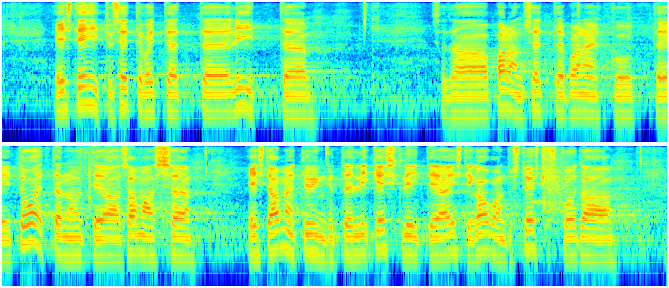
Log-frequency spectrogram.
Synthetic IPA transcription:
e̞ːst̪ie̞ɦit̪ˑːuse̞t̪ːe̞vɤt̪ʲˑjɑt̪ːeliːt̪ːˑ | se̞d̪̥ɑpɑɾɑnd̪use̞t̪ːe̞pɑnekut̪ːˑe̞jt̪o̞e̞t̪ˑːɑnud̪̥jɑsɑmɑs | e̞ːst̪iɑme̞t̪ːˑiyɦiŋɡut̪ːˑeke̞skliːt̪ːˑejɑe̞ːst̪ikɑwb̥ɑnd̪̥ust̪ø̞ːst̪u̥sko̞d̪ɑ

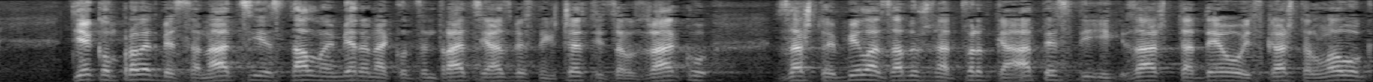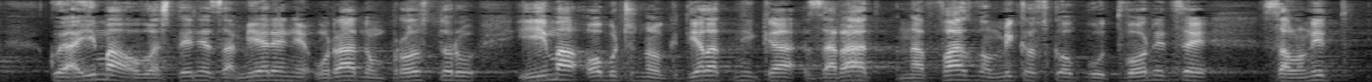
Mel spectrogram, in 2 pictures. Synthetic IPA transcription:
t̪je̞ːko̞mpɾo̞ʋe̞d̪̚be̞sanaːt̪sije̞st̪aːlˠnojemje̞ɾenako̞nt̪se̞nt̪ɾaːt̪sijeazʋesnixt͡ʃe̞st̪it̪sauzɾaːku | zaʃt̪o̞je̞biːlˠazad̪uʒe̞nat̪ʋr̩d̪kaat̪est̪iizaːʃt̪i̥t̪ad̪e̞oiskaʃt̪e̞lno̞ʋo̞ɡː | o̞jaimao̞ʋlˠaʃt̪e̞ːɲeza̰mje̞ɾe̞ɲe̞ʔuɾaːd̪no̞mpɾo̞ːst̪o̞ɾu | iimaʔo̞but͡ʃeno̞ɡd̪je̞lat̪nikazaɾaːd̪nafaːzno̞mːikɾo̞sko̞put̪ʋo̞ːɾnit̪se̞ | salonit̪

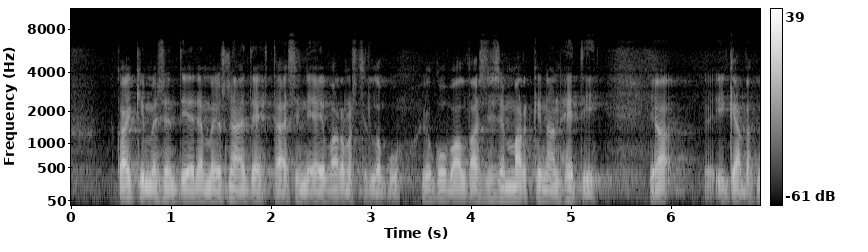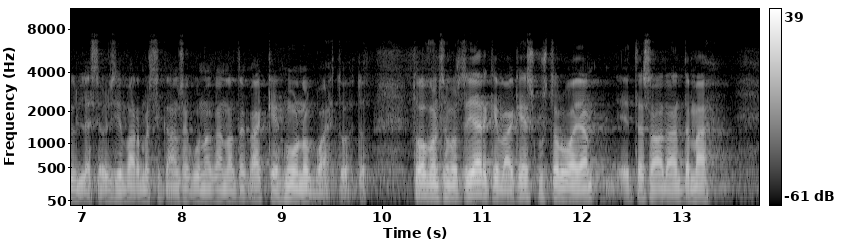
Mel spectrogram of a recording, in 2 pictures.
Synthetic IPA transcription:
kɑikːimesent̪iedæmːæjosnæint̪eht̪æisinnieiʋɑrmɑst̪illopujokuʋɑlt̪ɑisisemmɑrkːinɑnhet̪i | jɑ̰ | ḭkæʋækylːæseolisiʋɑrmɑst̪ikɑ̰nsɑkunːɑŋkɑnːɑlt̪ɑkɑikːeinhuonoʋʋɑiht̪oeiht̪o | t̪oˑiʋonsemːost̪ɑjærkeʋæːkeskust̪eluɑjɑet̪ːæsɑːdɑːnt̪æmæ

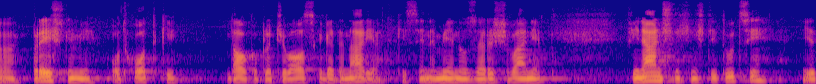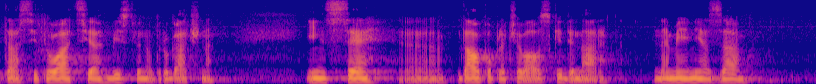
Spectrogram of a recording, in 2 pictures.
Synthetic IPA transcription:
pɾʔɛjʃnimiɔ̰t̪xoːt̪ki | d̪awkɔplat͡ʃɛʋawskɛɡad̪ɛnaːɾja̰kisɛjɛnameːnuwzaɾɛʃɛʋaːnjɛ | finant͡ʃnixinʃt̪it̪uːt̪sij | jɛ̰t̪a̰ːsit̪uaːt̪sijabist̪ʋɛnɔd̪ɾuɡa̰ːt͡ʃna | insɛ | d̪awkɔplat͡ʃɛʋa̰wskid̪ɛna̰ːɾ | nameːnjaza

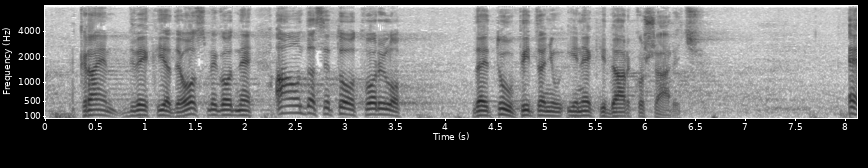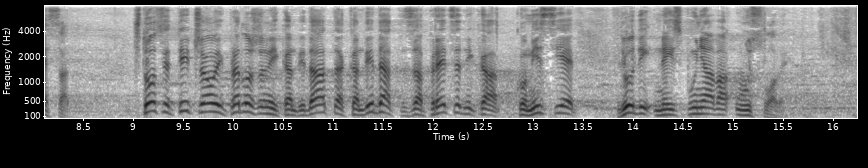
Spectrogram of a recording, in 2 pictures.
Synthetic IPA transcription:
kɾaːje̞md̪ʋeːxiʎad̪e̞o̞ːsme̞ɡo̞d̪ine̞ao̞nd̪ase̞t̪o̞ːot̪ʋo̞ɾilo̞ | d̪aje̞t̪uːupiːt̪aɲuʔine̞kid̪aːɾko̞ʃa̰ːɾḭt͡ɕ | e̞sa̰d̪̥ | ʃt̪o̞se̞t̪iːt͡ʃe̞o̞ʋix̚pɾe̞d̪lˠoʒe̞nihkand̪id̪aːt̪akand̪id̪at̪zapɾet̪sje̞d̪nikako̞misije̞ʎuːd̪ine̞ispuɲaːʋaʔuːslˠo̰ʋḛ

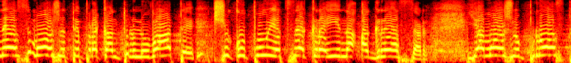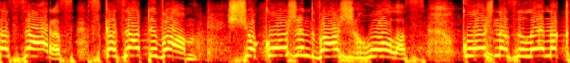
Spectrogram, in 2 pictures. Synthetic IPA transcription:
nɛzmɔʒet̪ɛpɾɐkɔnt̪ɾɔlʲʊʋɑt̪ɪt͡ʃɪkʊpujɛt̪sɛkɾɐjinɐʔɐɦɾɛsɔrjamɔʒʊpɾɔst̪ɐzɑɾɐzskɐzɑt̪ɪʋɑmʃt͡ʃɔkɔʒɪnʋɑʃɦɔlˠɐskɔʒnɐzelˠɛnɐk

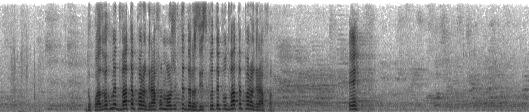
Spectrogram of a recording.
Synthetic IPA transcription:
d̪oklˠad̪vɐxmɛd̪vat̪əpɐɾɐɡɾafəmɔʒɛxt̪ɛd̪ɐɾɐziskvɐt̪ɛpod̪vat̪əpɐɾɐɡɾafə | ɛ

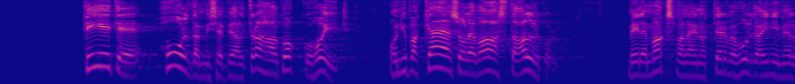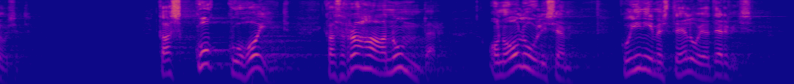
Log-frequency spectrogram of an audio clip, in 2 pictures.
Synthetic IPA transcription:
t̪e̞ːd̪̥e̞ho̞ːld̪ɑmise̞pe̞ɑlt̪rɑɦɑko̞kːuɦo̞jd̪̥ | o̞njub̥ɑkæːso̞le̞vɑɑːst̪ɑɑlɡ̥ul | me̞jlemɑksmɑlæjnud̪̥̚t̪e̞rve̞ɦulɡ̥ɑinime̞lusid̪̥ | kɑsko̞kːuɦo̞jd̪̥kɑsrɑɦɑnumb̥e̞̰r | o̞no̞lulise̞m | kujinime̞st̪e̞e̞lujɑt̪e̞rvis

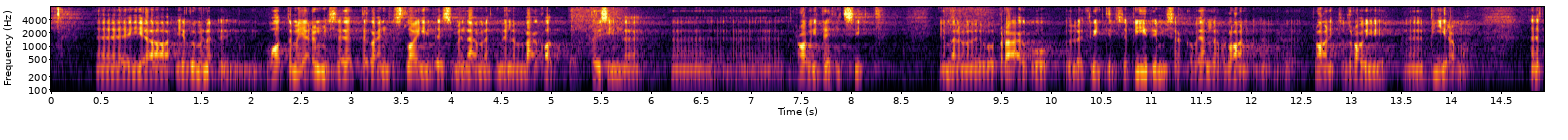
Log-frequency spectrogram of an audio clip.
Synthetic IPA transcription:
jɑjɑkujmevɑːt̪ːˑɑme̞jærɡ̚misee̞t̪ːe̞kɑnd̪̥est̪lɑjd̪̥esi̥sme̞næːmeːt̪me̞jlo̞nvæɡ̥ɑt̪ɤ̞sʲine | rɑvid̪e̞fit̪sit̪ˑ | jɑme̞olememejub̥ɑprɑe̞ɡ̥uylekriːt̪ˑilisepiːɾimiseɑkːˑɑb̥jælːepː | plɑːnʲit̪ːˑud̪̥rɑvipiːɾʔɑ̰mɑ̰ | et̪

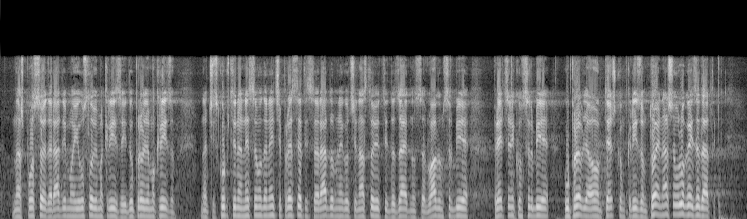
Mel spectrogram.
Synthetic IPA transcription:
naʃpo̞saojed̪aɾaːd̪imo̞iuːslˠo̞ʋimakɾiːzeid̪aupɾaʋʎamokɾiːzo̞m | znat͡ʃiskupʃt̪inane̞samo̞d̪ane̞ːt͡ɕe̞pɾe̞st̪ajat̪isaɾaːd̪o̞mne̞ɡo̞t͡ɕe̞nast̪aʋit̪id̪azaje̞d̪no̞saʋlˠaːd̪o̞msr̩bije̞ | pɾe̞ːt̪sʲe̞d̪niko̞msr̩bije̞upɾaʋʎao̞ʋo̞mt̪e̞ːʃko̞mkɾiːzo̞mt̪o̞je̞naʃaulˠo̞ɡaizad̪aːt̪ak

